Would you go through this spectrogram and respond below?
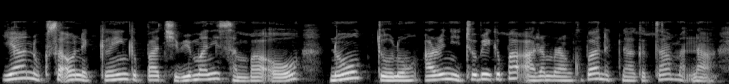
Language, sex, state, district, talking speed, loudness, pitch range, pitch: Garo, female, Meghalaya, West Garo Hills, 105 wpm, -15 LUFS, 185-235 Hz, 210 Hz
